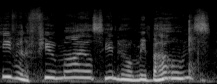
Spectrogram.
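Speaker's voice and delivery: put-on frail old dear begging off; old townswoman. Old lady declining to travel far, high creaky-boned protest.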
